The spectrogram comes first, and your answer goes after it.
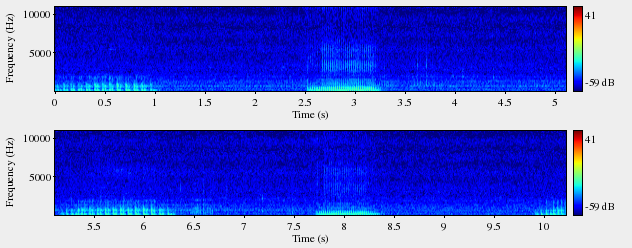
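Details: Pair of pugs asleep and snoring in unison, with rasping, buzzy low snores alternating with short, sharper snorts, repeating roughly every two and a half seconds indoors.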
